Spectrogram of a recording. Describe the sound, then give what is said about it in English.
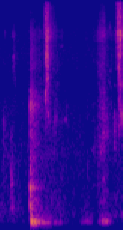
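A quiet sip of a drink, with a soft wet slurp followed by a couple of faint swallowing gulps and a light breathy exhale. No one speaks. “Am I actually drinking or is this water?”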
